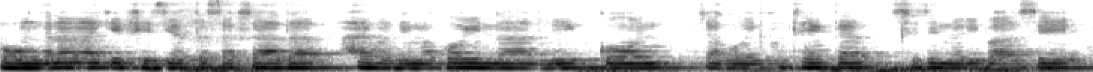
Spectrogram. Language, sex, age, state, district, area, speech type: Manipuri, male, 30-45, Manipur, Thoubal, rural, spontaneous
